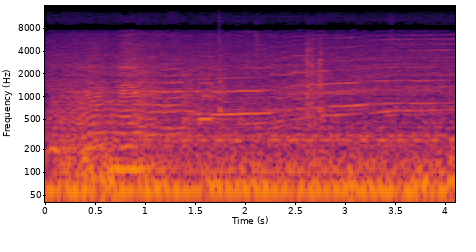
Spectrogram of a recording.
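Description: School bus wheelchair lift (BraunAbility) being powered up from its raised position into the stowed, folded position: a steady motor whine with a few short squeaks from the moving platform. Beneath it runs the steady low hum of the bus engine idling.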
